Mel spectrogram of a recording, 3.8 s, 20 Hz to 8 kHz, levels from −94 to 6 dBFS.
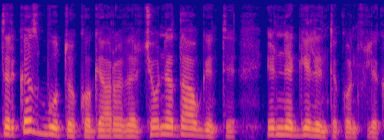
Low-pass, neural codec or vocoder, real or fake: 7.2 kHz; none; real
